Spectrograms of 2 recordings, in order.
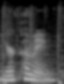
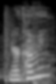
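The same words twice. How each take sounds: First: The voice falls at the end. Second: The voice rises at the end.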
